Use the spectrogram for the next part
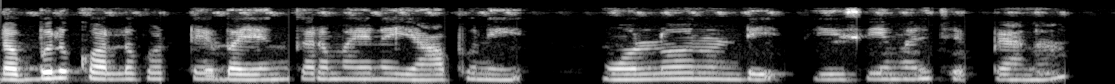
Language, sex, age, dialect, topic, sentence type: Telugu, female, 25-30, Utterandhra, banking, statement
